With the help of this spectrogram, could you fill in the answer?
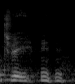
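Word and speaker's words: Twi: tree yeah man it spelled tww but it pronounced tree I one good language and make me tell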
